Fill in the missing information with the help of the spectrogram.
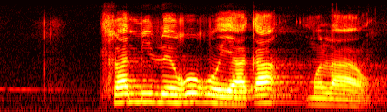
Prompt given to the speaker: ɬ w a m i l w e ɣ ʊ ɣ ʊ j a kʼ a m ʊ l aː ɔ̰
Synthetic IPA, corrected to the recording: ɬ w a m i l w e ɣ ʊ ɣ ʊ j a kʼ a m ʊ l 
